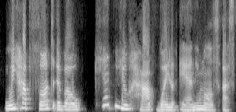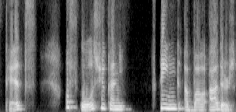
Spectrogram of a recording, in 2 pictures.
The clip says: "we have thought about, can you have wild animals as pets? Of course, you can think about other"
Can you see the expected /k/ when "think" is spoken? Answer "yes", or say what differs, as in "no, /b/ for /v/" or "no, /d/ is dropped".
yes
